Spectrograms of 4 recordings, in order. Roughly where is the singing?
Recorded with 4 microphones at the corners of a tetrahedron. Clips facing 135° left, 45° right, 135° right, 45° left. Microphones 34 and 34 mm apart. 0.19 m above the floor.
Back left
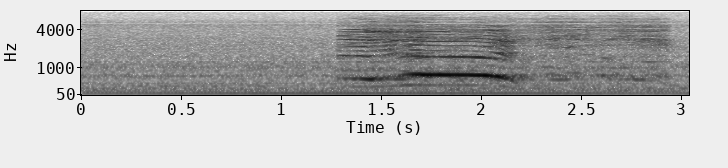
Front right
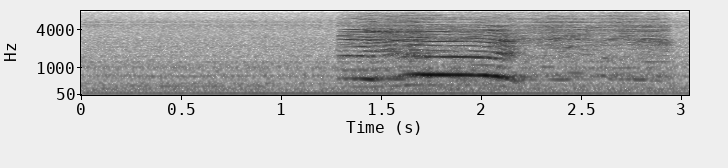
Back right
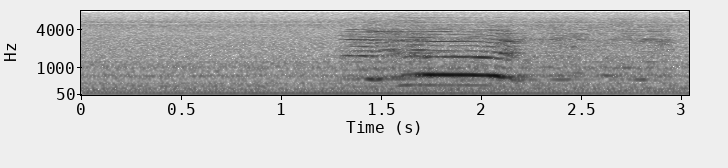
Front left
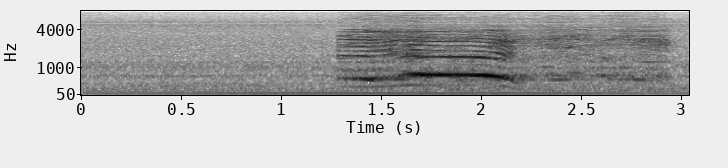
Ahead left.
